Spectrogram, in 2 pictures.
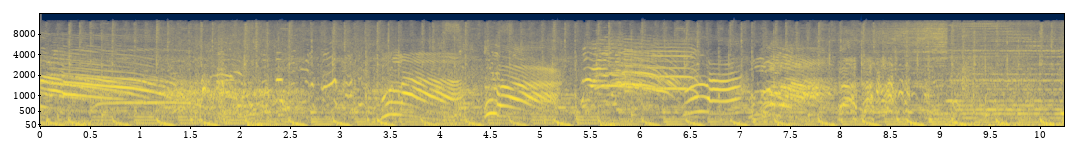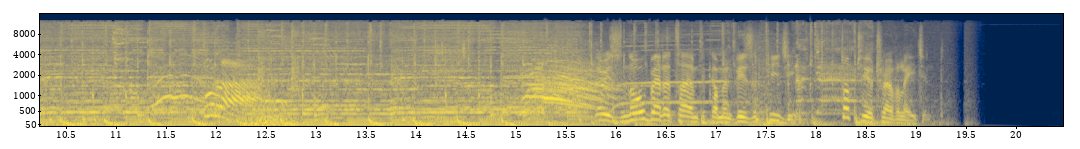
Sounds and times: Music: 0.0s - 19.4s
Speech: 15.8s - 19.3s.

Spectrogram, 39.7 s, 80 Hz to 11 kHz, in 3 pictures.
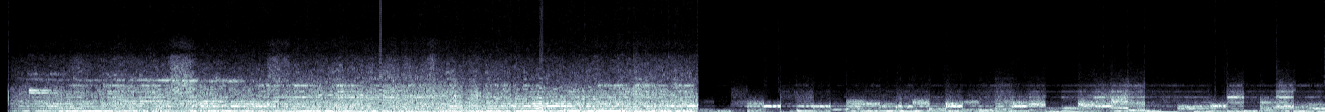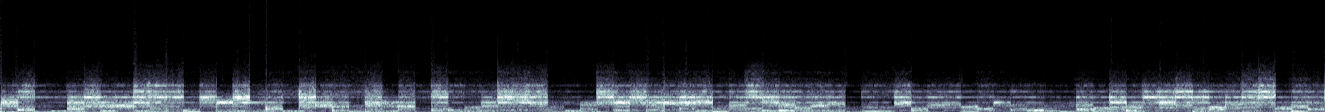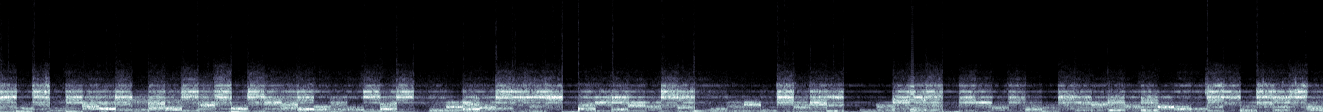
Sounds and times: Music: 0.0s - 39.7s
Railroad car, train wagon: 0.1s - 7.0s
Train: 0.1s - 7.0s.

